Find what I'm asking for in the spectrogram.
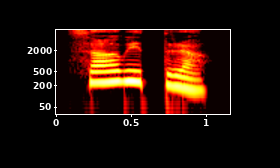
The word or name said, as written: ಸವಿದೋರು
